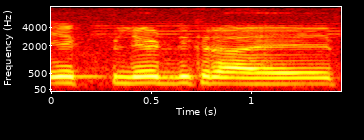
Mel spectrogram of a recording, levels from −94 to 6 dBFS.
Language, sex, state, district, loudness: Hindi, male, Chhattisgarh, Rajnandgaon, -12 LUFS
